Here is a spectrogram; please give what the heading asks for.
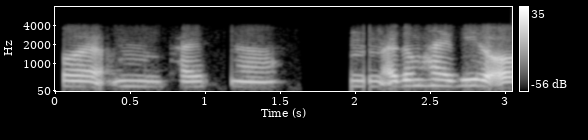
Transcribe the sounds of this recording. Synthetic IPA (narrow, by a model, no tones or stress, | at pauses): ɔj̩pʰajsna | a̰dɔmɦajbiɾɔʔɔ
